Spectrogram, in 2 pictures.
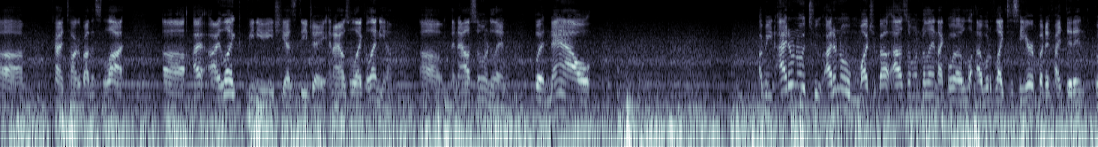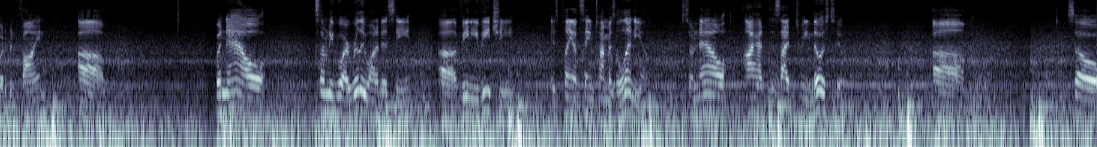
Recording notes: Please excuse the car podcast recording.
